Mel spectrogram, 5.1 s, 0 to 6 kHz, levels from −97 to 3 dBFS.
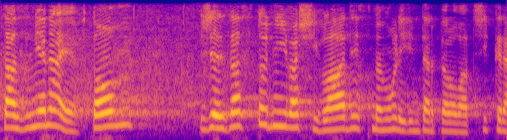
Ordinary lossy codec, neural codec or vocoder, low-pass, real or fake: AAC, 48 kbps; codec, 16 kHz, 16 kbps, FreqCodec, smaller model; 5.4 kHz; fake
